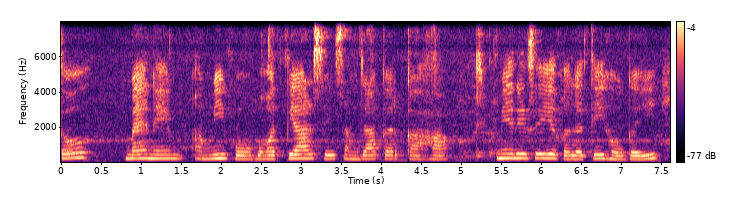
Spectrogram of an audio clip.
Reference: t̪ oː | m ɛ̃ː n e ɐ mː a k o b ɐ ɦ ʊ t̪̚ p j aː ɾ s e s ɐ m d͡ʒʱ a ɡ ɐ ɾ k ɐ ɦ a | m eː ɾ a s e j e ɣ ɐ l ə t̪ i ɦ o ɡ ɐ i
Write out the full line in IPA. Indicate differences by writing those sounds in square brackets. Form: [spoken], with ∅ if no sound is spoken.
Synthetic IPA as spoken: t̪ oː | m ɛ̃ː n e ɐ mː [i] k o b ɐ ɦ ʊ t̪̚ p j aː ɾ s e s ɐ m d͡ʒʱ a [k] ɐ ɾ k ɐ ɦ a | m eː ɾ [e] s e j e ɣ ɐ l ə t̪ i ɦ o ɡ ɐ i

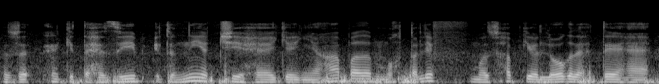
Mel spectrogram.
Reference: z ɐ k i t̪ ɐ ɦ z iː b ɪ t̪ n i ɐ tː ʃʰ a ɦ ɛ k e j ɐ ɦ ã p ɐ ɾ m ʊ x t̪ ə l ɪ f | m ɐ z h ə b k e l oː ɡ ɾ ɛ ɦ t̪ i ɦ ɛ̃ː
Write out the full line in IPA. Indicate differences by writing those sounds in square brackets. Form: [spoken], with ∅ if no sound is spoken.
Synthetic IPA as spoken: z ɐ k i t̪ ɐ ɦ z iː b ɪ t̪ n i ɐ tː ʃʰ [i] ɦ ɛ k e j ɐ ɦ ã p ɐ ɾ m ʊ x t̪ ə l ɪ f | m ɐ z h ə b k e l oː ɡ ɾ ɛ ɦ t̪ [e] ɦ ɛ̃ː

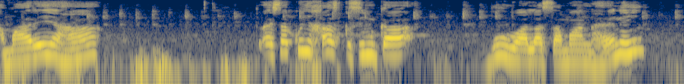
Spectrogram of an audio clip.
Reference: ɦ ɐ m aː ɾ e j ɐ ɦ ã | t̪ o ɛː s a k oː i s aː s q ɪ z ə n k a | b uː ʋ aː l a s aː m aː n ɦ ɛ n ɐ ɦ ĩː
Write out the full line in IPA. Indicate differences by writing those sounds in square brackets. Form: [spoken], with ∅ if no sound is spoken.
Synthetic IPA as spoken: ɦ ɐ m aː ɾ e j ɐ ɦ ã | t̪ o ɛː s a k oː i [x] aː s q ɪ [s] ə [m] k a | b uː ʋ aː l a s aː m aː n ɦ ɛ n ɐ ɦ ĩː

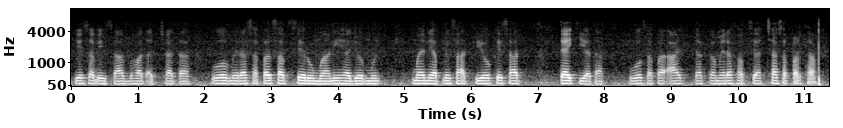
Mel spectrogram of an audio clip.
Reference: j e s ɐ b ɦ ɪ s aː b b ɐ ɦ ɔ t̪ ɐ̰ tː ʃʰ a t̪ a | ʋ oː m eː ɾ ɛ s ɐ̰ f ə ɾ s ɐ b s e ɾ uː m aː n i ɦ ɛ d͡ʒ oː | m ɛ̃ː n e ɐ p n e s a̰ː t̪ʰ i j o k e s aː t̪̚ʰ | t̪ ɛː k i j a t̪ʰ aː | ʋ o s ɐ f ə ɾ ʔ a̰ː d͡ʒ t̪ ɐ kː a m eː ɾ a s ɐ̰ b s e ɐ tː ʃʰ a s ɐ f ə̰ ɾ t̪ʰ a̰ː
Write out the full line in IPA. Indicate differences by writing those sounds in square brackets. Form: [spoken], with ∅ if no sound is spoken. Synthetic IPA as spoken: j e s ɐ b ɦ ɪ s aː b b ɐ ɦ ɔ t̪ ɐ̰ tː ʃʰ a [t̪ʰ] a | ʋ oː m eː ɾ [a] s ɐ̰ f ə ɾ s ɐ b s e ɾ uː m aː n i ɦ ɛ d͡ʒ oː | m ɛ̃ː n e ɐ p n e s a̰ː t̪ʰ i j [õ] k e s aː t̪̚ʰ | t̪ ɛː k i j a t̪ʰ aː | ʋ o s ɐ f ə ɾ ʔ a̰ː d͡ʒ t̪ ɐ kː a m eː ɾ a s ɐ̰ b s e ɐ tː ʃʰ a s ɐ f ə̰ ɾ t̪ʰ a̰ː

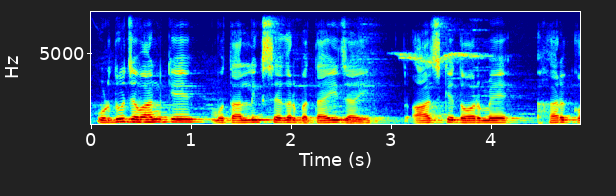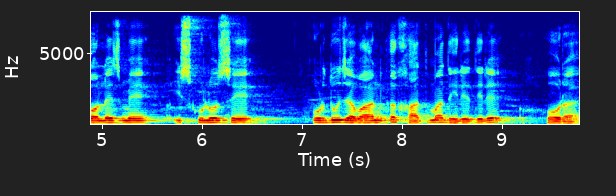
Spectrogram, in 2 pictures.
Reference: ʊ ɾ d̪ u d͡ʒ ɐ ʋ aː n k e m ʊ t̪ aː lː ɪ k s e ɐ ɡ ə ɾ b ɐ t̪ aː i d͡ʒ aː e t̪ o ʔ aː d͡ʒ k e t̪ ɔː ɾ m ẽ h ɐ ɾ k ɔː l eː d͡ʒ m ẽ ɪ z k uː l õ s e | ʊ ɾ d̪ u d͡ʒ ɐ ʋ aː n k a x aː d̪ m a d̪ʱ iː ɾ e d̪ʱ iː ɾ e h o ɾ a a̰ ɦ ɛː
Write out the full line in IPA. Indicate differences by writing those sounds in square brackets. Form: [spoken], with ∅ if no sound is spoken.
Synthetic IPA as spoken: ʊ ɾ d̪ u d͡ʒ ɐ ʋ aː n k e m ʊ t̪ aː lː ɪ k s e ɐ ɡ ə ɾ b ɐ t̪ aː i d͡ʒ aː [i] t̪ o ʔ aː d͡ʒ k e [d̪] ɔː ɾ m ẽ h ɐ ɾ k ɔː l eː d͡ʒ m ẽ ɪ [s] k uː l õ s e | ʊ ɾ d̪ u d͡ʒ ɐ ʋ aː n k a x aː [t̪] m a d̪ʱ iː ɾ e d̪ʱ iː ɾ e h o ɾ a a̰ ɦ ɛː

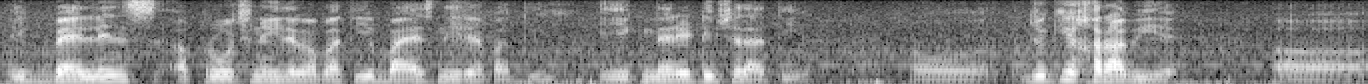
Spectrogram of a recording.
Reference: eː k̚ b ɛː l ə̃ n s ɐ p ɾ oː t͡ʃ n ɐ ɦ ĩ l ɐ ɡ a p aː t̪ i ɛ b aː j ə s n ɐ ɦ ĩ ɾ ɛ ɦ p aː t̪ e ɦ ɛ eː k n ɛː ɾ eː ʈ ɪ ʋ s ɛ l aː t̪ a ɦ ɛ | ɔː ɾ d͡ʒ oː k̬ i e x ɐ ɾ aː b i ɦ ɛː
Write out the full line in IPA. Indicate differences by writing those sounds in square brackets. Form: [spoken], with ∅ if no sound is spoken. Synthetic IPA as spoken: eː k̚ b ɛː l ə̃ n s ɐ p ɾ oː t͡ʃ n ɐ ɦ ĩ l ɐ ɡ a p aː t̪ i ɛ b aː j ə s n ɐ ɦ ĩ ɾ ɛ ɦ p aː t̪ [i] ɦ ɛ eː k n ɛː ɾ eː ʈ ɪ ʋ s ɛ l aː t̪ [i] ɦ ɛ | ɔː ɾ d͡ʒ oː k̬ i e x ɐ ɾ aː b i ɦ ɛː

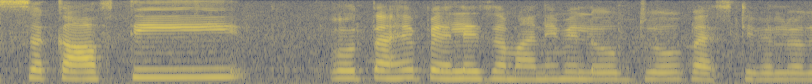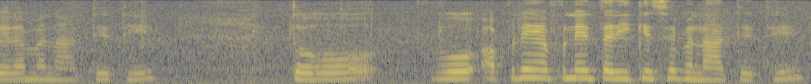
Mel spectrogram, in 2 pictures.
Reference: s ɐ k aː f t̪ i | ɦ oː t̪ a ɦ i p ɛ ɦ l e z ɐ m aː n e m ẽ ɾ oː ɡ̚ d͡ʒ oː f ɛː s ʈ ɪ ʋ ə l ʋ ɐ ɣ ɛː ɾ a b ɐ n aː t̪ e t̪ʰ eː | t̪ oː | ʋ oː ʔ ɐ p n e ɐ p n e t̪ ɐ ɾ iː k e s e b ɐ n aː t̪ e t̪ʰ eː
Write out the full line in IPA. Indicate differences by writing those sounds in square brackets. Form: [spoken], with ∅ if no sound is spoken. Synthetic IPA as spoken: s ɐ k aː f t̪ i | ɦ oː t̪ a ɦ [ɛ] p ɛ ɦ l e z ɐ m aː n e m ẽ [l] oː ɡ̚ d͡ʒ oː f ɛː s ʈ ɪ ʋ ə l ʋ ɐ ɣ ɛː ɾ a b ɐ n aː t̪ e t̪ʰ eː | t̪ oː | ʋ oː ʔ ɐ p n e ɐ p n e t̪ ɐ ɾ iː k e s e b ɐ n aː t̪ e t̪ʰ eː

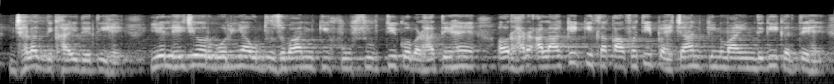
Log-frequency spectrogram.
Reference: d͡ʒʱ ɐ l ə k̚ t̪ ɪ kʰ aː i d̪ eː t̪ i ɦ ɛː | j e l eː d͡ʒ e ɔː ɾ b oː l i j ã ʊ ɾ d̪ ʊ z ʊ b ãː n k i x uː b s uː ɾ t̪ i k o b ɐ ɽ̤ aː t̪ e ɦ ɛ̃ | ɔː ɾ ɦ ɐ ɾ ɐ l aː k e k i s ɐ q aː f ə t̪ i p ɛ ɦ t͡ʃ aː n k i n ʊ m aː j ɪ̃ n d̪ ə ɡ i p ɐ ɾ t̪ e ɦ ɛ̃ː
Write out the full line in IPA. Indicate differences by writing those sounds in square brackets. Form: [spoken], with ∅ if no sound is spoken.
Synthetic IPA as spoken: d͡ʒʱ ɐ l ə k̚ [d̪] ɪ kʰ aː i d̪ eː t̪ i ɦ ɛː | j e l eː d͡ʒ e ɔː ɾ b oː l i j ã ʊ ɾ d̪ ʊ z ʊ b [aː] n k i x uː b s uː ɾ t̪ i k o b ɐ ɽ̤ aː t̪ e ɦ ɛ̃ | ɔː ɾ ɦ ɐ ɾ ɐ l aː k e k i s ɐ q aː f ə t̪ i p ɛ ɦ t͡ʃ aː n k i n ʊ m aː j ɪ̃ n d̪ ə ɡ i [k] ɐ ɾ t̪ e ɦ ɛ̃ː

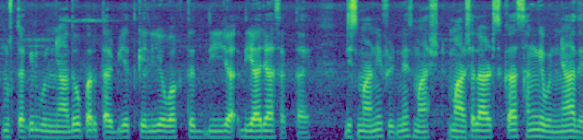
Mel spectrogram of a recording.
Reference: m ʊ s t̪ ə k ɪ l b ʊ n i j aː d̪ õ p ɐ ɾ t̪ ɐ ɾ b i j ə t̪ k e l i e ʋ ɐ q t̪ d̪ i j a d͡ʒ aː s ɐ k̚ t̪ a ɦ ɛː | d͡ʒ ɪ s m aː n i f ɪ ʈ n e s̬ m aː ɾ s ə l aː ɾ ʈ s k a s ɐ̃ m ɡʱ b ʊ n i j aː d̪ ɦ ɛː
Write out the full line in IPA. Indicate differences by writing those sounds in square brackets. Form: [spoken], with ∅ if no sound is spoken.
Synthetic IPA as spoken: m ʊ s t̪ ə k ɪ l b ʊ n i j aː d̪ õ p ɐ ɾ t̪ ɐ ɾ b i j ə t̪ k e l i e ʋ ɐ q t̪ d̪ i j a d͡ʒ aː s ɐ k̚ t̪ a ɦ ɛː | d͡ʒ ɪ s m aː n i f ɪ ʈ n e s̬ m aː ɾ [ʃ] ə l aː ɾ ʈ s k a s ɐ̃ [ŋ] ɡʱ b ʊ n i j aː d̪ ɦ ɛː

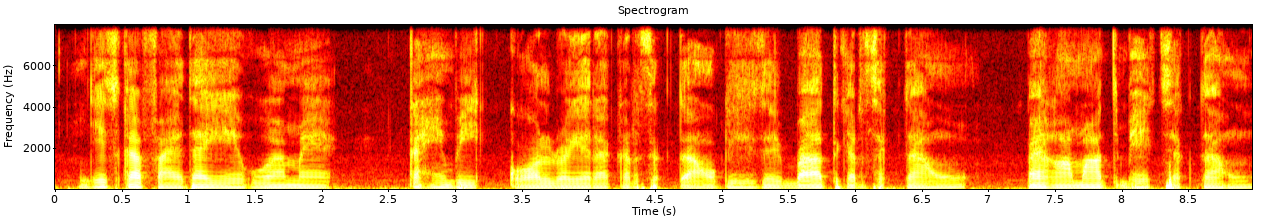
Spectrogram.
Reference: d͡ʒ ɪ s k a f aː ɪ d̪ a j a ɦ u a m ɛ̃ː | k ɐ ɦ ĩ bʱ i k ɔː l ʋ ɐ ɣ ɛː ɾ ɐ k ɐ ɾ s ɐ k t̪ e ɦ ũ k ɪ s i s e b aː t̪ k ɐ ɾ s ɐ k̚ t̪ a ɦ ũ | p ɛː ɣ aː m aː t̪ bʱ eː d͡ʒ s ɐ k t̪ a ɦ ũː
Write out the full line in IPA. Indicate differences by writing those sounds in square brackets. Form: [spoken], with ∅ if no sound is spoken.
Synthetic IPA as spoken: d͡ʒ ɪ s k a f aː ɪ d̪ a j [e] ɦ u a m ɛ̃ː | k ɐ ɦ ĩ bʱ i k ɔː l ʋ ɐ ɣ ɛː ɾ [a] k ɐ ɾ s ɐ k t̪ [a] ɦ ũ k ɪ s i s e b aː t̪ k ɐ ɾ s ɐ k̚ t̪ a ɦ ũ | p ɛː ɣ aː m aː t̪ bʱ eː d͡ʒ s ɐ k t̪ a ɦ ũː

